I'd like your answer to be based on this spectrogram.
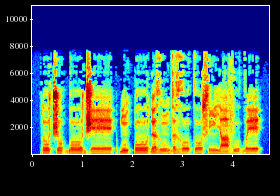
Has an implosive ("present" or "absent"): present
